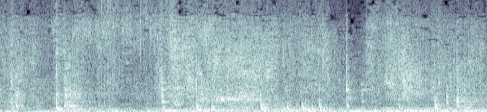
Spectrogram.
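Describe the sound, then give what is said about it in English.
Dishes being washed, heard as a loud, dense, continuous wash of noise with scattered light clinks and clatters running throughout. “Okay, I'll wash your dishes.”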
